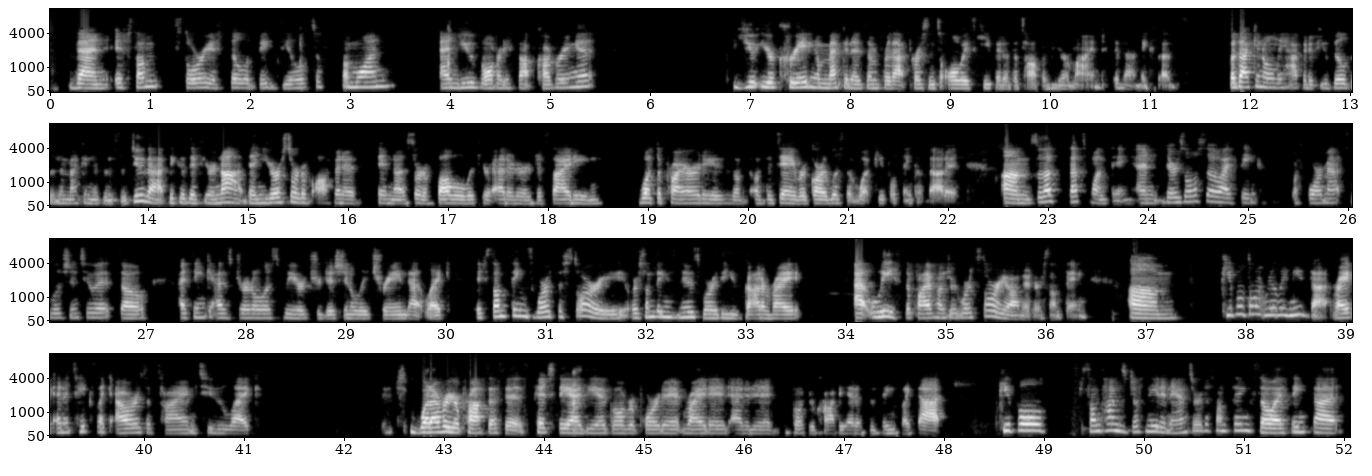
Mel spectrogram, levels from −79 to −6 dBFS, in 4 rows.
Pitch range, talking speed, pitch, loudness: 155-200 Hz, 215 wpm, 170 Hz, -19 LUFS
